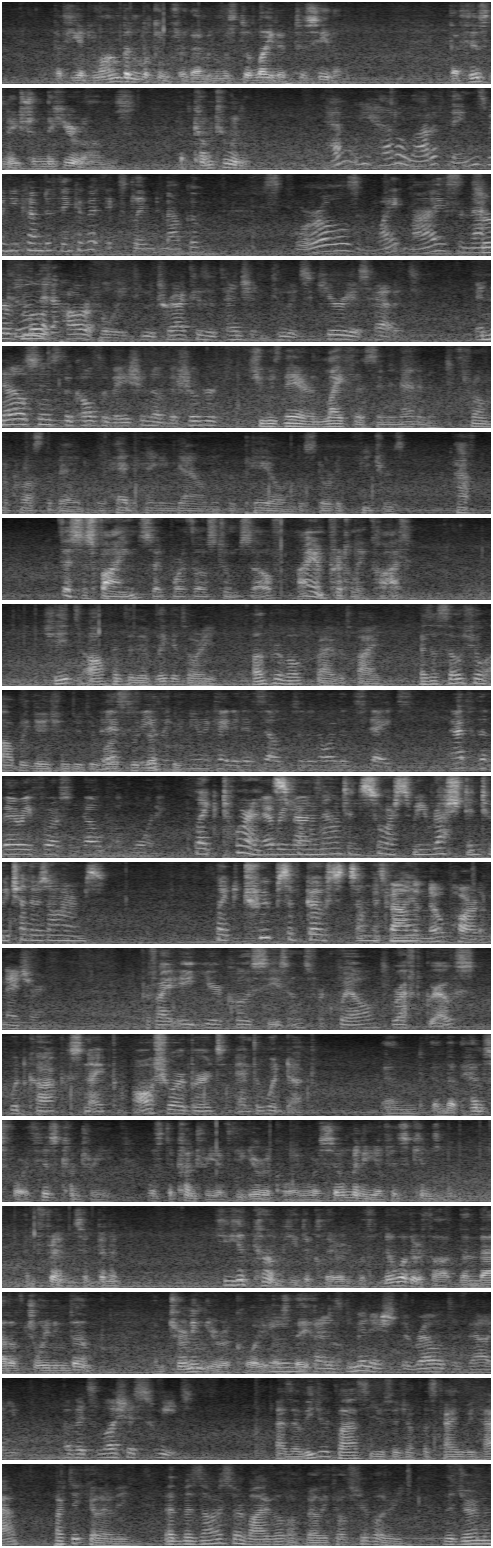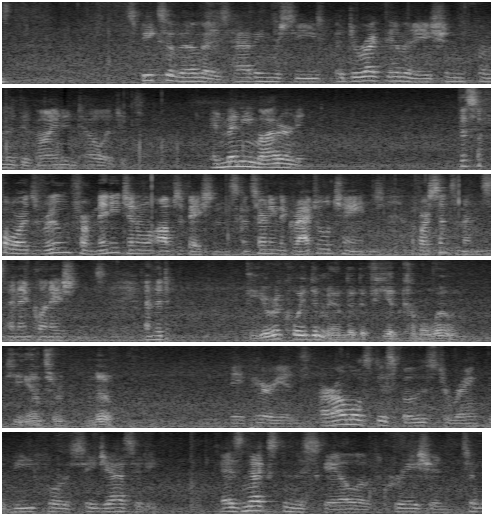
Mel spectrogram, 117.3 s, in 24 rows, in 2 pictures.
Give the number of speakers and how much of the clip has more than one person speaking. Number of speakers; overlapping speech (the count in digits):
10, about 4%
